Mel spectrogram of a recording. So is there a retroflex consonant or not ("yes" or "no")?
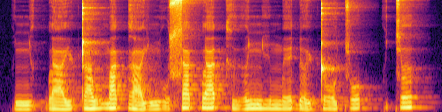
yes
